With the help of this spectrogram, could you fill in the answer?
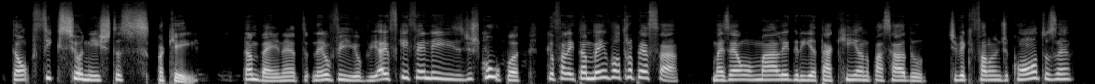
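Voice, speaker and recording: A woman with a plain, everyday voice talks at a moderate pace, her pitch fairly high and her intonation lively. The sound is dry and close with no echo, on a very clean recording with a silent background. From interior of Rio de Janeiro state, Brazil. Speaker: writer on a literary panel. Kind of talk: panel discussion.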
